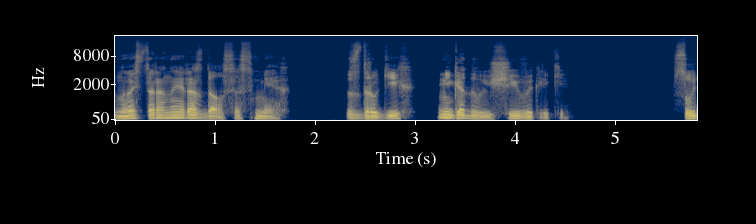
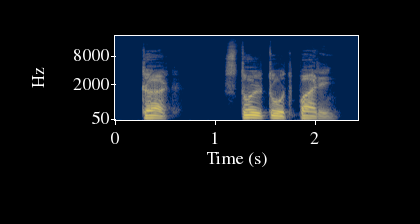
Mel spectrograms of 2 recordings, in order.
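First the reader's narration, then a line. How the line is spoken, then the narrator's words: Booming voice. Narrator (Russian): сказал мистер Хагрид гулким тоном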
